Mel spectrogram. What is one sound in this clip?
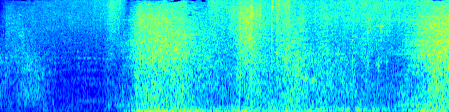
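A blast bursts with a loud whoosh.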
